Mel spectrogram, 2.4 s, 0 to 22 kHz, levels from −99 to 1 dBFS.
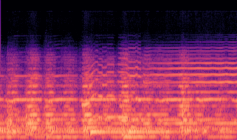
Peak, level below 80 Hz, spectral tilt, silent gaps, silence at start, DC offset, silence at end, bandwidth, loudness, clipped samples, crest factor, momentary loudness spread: -2 dBFS; -44 dBFS; -8.5 dB/octave; none; 0 s; under 0.1%; 0 s; 5.8 kHz; -17 LUFS; under 0.1%; 14 dB; 2 LU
